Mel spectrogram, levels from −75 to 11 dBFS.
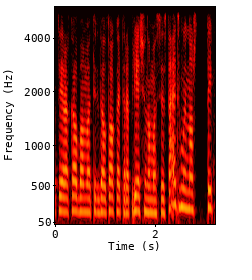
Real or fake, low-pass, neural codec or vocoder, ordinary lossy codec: real; 5.4 kHz; none; Opus, 64 kbps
